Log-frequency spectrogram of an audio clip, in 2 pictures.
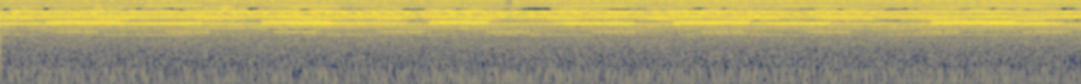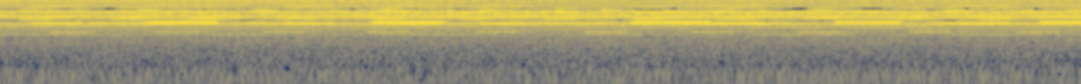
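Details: Park crickets at dusk sing together in a thick, shrill chorus of rapid pulsed chirps, several pitches stacked and steady throughout, over quiet background noise.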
